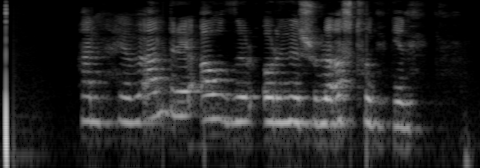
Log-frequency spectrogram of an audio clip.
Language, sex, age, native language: Icelandic, male, 13, Icelandic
